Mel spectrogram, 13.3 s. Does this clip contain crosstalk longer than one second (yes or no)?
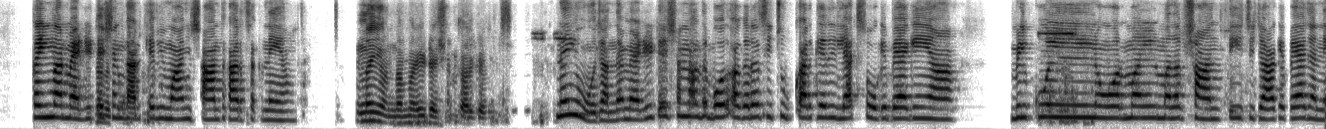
no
